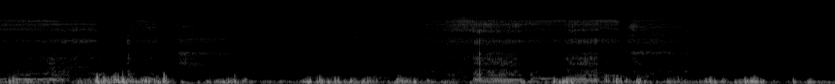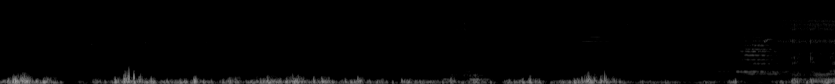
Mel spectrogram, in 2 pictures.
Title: Dog Snoring (Funny)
